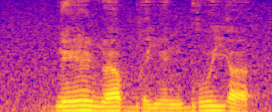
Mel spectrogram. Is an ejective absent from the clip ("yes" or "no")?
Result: yes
